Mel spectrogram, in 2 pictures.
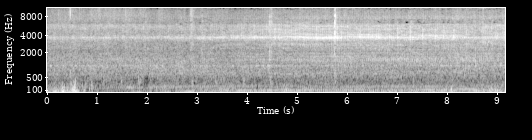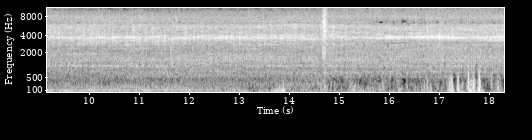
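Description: Kia Stonic 1.0 T-GDI's three-cylinder turbo petrol engine idling quietly and steadily, with a few soft thumps near the end.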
